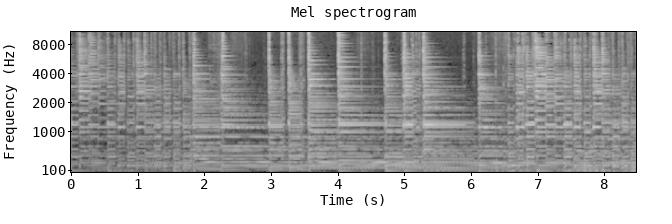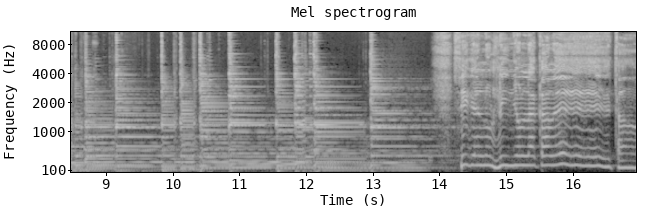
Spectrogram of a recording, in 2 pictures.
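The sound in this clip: A flamenco bulerías song plays as dense, steady music at an even level throughout, with a brief change in texture near the end.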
